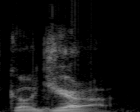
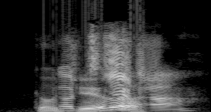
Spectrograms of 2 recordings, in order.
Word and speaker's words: Gojira: I was pronouncing it like Godzilla. – The word is Gojira. – Gojira. That's the original.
